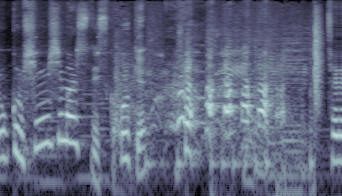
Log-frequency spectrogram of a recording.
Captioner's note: laughs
